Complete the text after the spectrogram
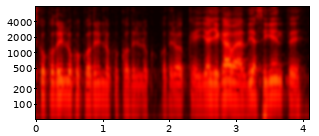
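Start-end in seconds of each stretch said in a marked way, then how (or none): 0.0-2.2 soft chant, fading lower and quieter; rote repetition. Acted. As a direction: rattle it off like a pupil copying lines. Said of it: "y apunta cien veces". (repetición mecánica, cada vez más baja)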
